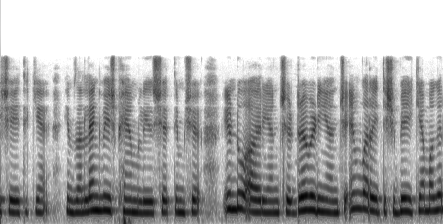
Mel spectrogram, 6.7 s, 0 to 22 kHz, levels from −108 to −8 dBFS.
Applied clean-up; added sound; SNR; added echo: none; none; none; none.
